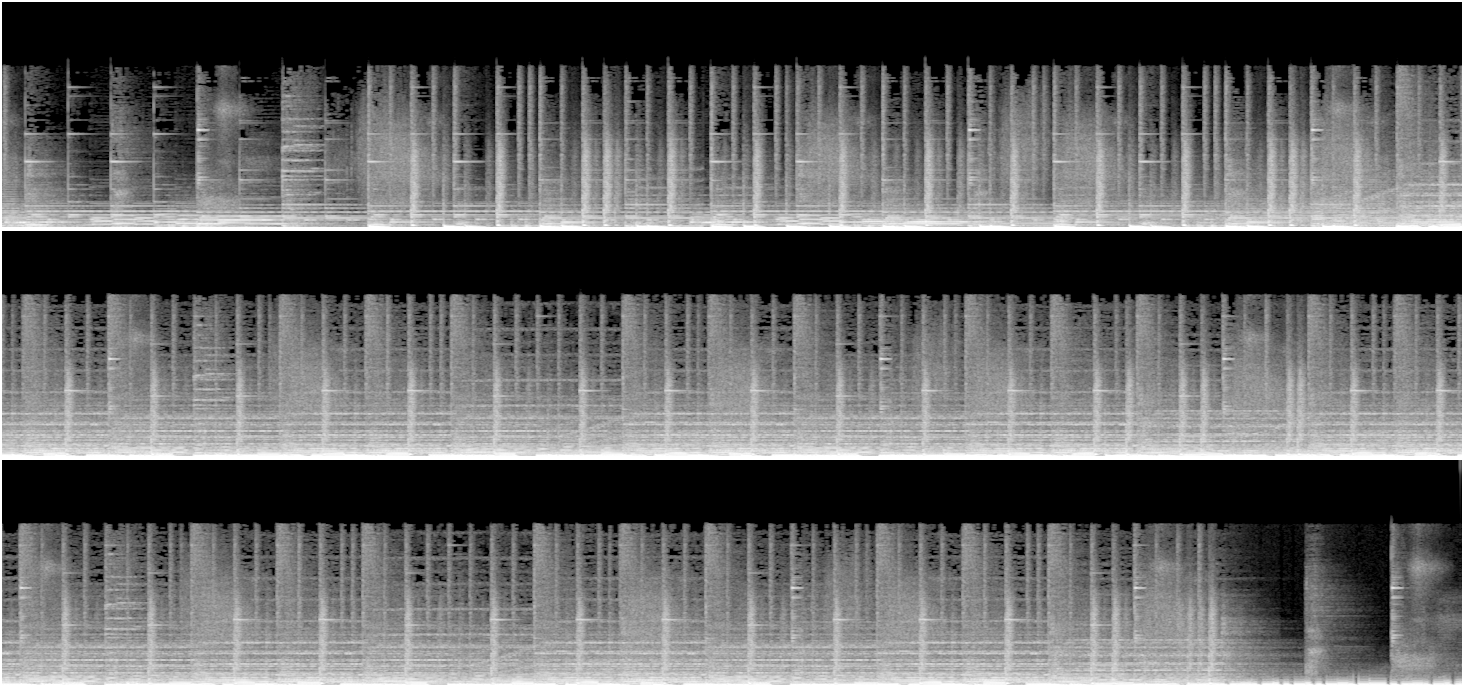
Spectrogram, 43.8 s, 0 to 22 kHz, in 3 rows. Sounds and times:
Music: 0.0 - 43.8.

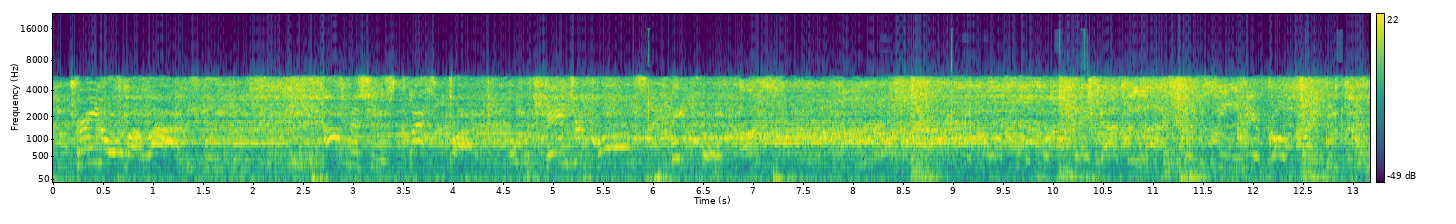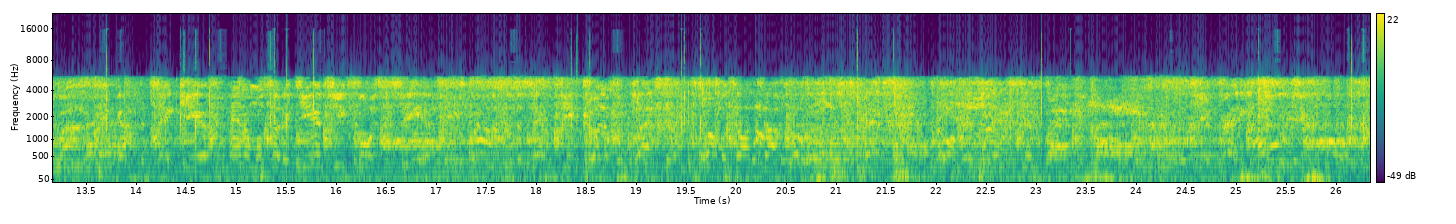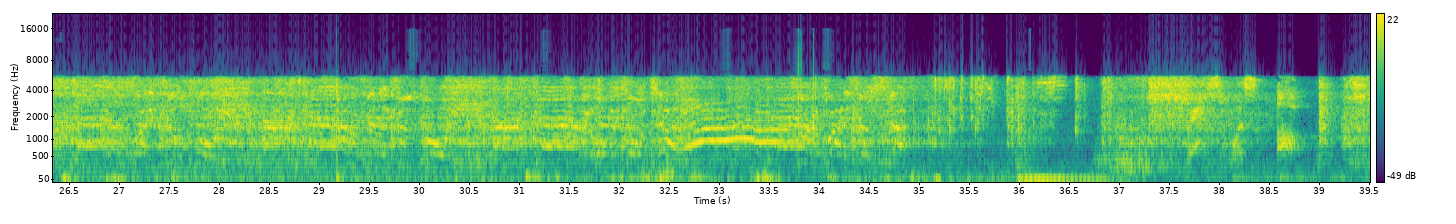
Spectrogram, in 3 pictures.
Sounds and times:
Music: 0.0 - 39.5
Speech: 2.7 - 7.1, 37.7 - 38.9.

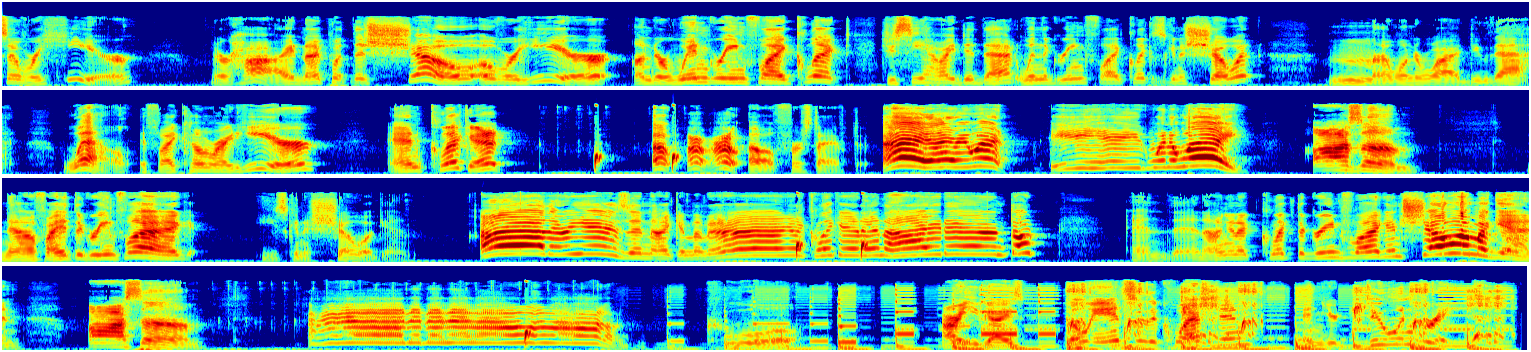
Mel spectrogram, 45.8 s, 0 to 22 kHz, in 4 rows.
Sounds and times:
Speech: 0.0 - 1.0, 1.6 - 9.4, 10.0 - 15.3, 16.4 - 22.1, 22.9 - 30.7, 31.4 - 35.9, 36.7 - 39.1, 39.8 - 40.4, 41.4 - 45.3
Music: 39.2 - 45.7.

